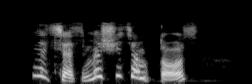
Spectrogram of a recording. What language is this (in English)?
Kabyle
